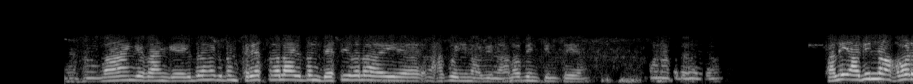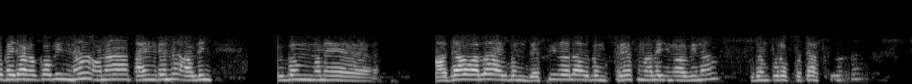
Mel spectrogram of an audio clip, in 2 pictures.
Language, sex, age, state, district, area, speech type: Santali, male, 30-45, Jharkhand, Seraikela Kharsawan, rural, conversation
